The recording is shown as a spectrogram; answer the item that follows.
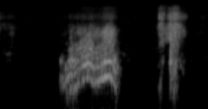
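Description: A soft, brief wavering cry, rising and falling in pitch for about half a second, followed near the end by a short rustle of nylon fabric being handled.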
